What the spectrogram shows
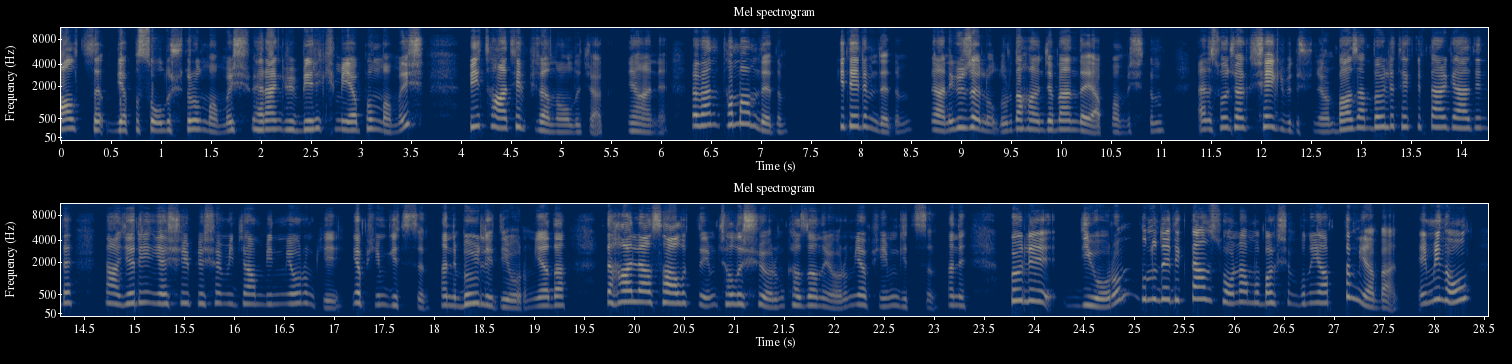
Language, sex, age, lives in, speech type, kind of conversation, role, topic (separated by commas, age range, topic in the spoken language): Turkish, female, 35-39, Spain, conversation, advice, user, Sosyal baskıyla harcama alışkanlıklarımı dengeleyip tutumlulukla mahrumiyet arasında nasıl bir denge kurabilirim?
